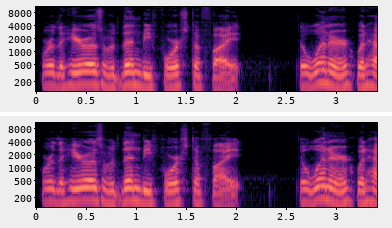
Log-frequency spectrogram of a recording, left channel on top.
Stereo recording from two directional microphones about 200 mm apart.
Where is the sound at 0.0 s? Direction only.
20° left (ahead or behind).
